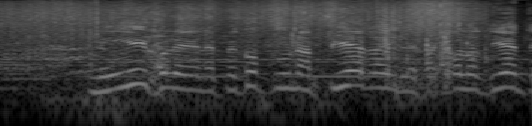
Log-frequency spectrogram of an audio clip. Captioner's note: speaking spanish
